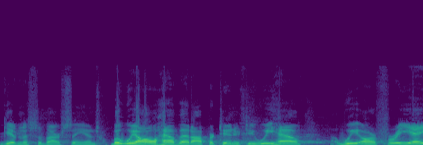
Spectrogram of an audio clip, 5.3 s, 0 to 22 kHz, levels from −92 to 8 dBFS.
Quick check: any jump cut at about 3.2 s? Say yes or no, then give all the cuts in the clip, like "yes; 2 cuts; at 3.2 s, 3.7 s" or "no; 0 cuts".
no; 1 cut; at 1.3 s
